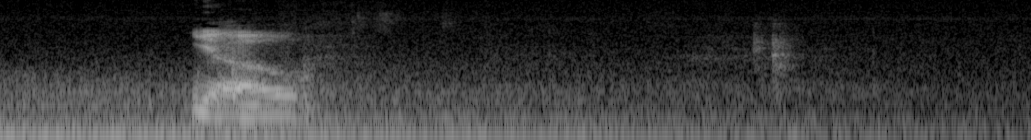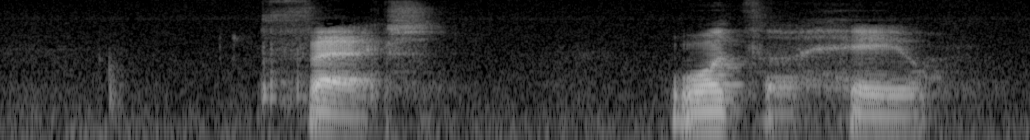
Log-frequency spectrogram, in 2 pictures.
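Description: A young man speaks quietly and briefly, close by.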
